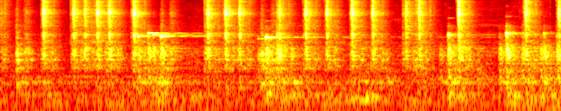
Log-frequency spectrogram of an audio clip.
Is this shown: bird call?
no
